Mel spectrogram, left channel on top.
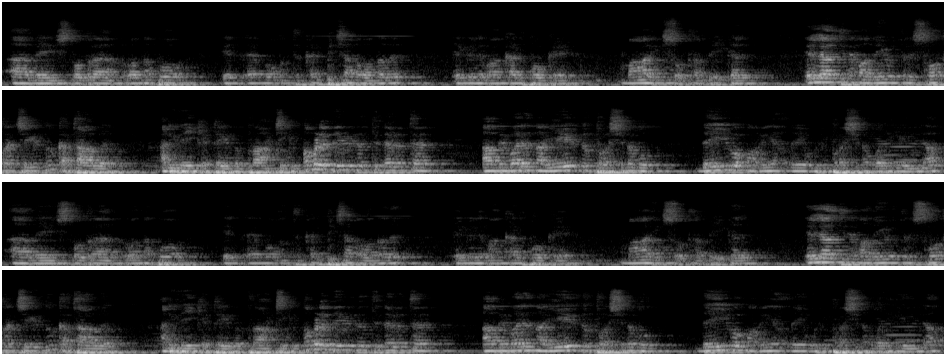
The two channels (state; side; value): normal; both; correlation 0.76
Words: സ്തോത്ര വന്നപ്പോൾ മുഖത്ത് കടുപ്പിച്ചാണ് വന്നത്. എങ്കിലും ആ കടുപ്പൊക്കെ മാറി. സ്തോത്രം ദൈവം എല്ലാത്തിനും ആ ദൈവത്തിന് സ്തോത്രം ചെയ്യുന്നു. കർത്താവ് അനുഗ്രഹിക്കട്ടെ എന്ന് പ്രാർത്ഥിക്കുന്നു. നമ്മുടെ ജീവിതത്തിൻ്റെ അകത്ത് വരുന്ന ഏത് പ്രശ്നവും ദൈവം അറിയാതെ ഒരു പ്രശ്നം വരികയില്ല.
